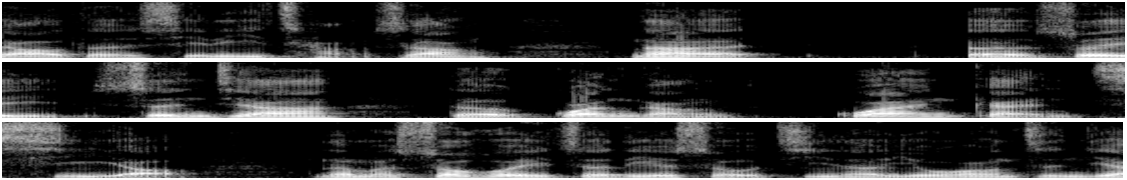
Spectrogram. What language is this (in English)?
Chinese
